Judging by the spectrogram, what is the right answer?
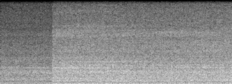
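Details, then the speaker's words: Jeep after power steering pump replacement and serpentine belt refit: steady, even idle with smooth low hum, no knocks, ticks or whine; normal idle. "make sure the belt and pulley around nice well sounds good so far run it through its paces a couple more times and we should be all set"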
